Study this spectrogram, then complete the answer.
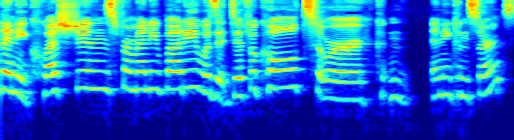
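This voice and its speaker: Loud and high-pitched, a woman talks with lively intonation and hardly any pauses over a quiet background. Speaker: physical therapist. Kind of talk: tutorial. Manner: loud and clear. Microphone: no microphone worn.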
